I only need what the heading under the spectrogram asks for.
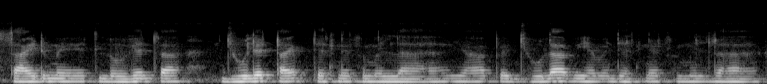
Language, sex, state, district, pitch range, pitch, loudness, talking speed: Hindi, male, Maharashtra, Mumbai Suburban, 130-135 Hz, 130 Hz, -18 LUFS, 170 wpm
